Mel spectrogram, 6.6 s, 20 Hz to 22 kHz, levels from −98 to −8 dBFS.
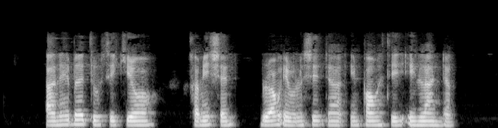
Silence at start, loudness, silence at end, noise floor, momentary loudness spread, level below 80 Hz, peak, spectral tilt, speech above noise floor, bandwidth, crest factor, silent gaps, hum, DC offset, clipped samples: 0.6 s; -21 LUFS; 0.6 s; -88 dBFS; 7 LU; -58 dBFS; -2 dBFS; -6.5 dB/octave; 68 dB; 7.8 kHz; 20 dB; none; none; under 0.1%; under 0.1%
